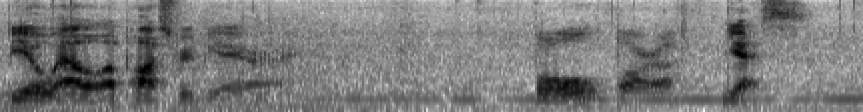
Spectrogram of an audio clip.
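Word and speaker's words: Bol'bari: Bolbara. Yes. Bolbara.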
